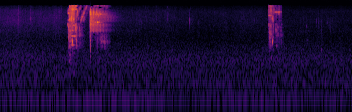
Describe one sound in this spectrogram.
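A short electronic message chime sounds.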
